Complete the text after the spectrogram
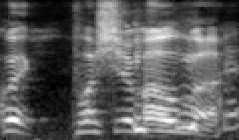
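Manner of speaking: urgent, very high-pitched shout. Playing a character kneeling behind someone, yelling to Tim: yelling in character. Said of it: "yell at Tim".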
